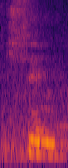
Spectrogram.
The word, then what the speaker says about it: Xin: And then her given name breaks down into two main syllables, Xin and Chun. And these are made up, first of all, of the initial X, which is Sh and In.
